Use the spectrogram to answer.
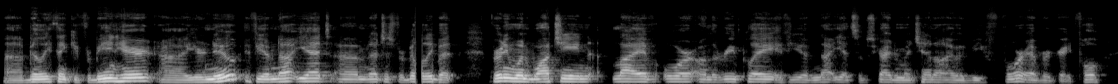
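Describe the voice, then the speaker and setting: A man's voice: medium pitch, fairly even intonation, moderate pace, warm tone. A man who is a psychic medium hosts a casual live stream, chatting with viewers in a rambling way and greeting them by name. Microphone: streaming microphone.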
